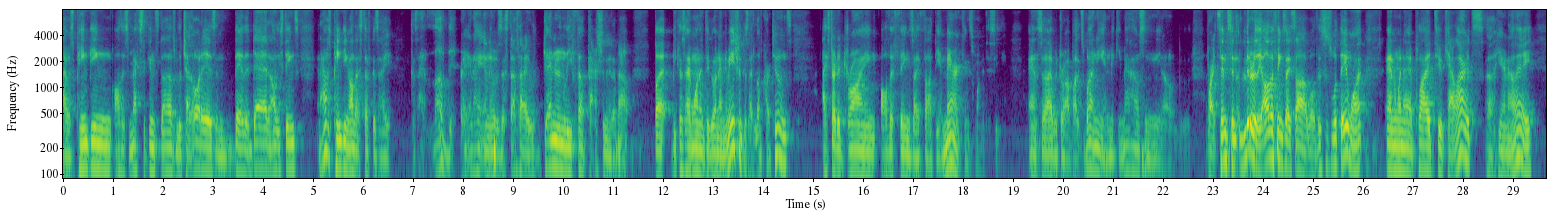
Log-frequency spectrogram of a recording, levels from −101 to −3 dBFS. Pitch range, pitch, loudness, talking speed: 85-110 Hz, 100 Hz, -21 LUFS, 215 wpm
